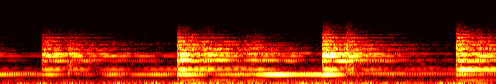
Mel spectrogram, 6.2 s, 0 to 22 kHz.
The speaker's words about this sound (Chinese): 在弥撒开始的30分钟以前，罗岩圣堂的钟声传遍了整个小村，村里面的人开始前往圣堂望弥撒。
